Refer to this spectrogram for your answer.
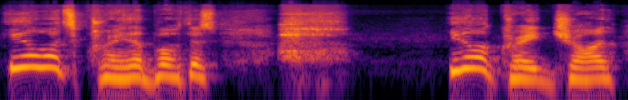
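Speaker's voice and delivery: demonstrated deflated speech ending in a heavy sigh; mock depressed sigh after the words. Shown as a demonstration. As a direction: let each phrase drop into an audible sigh. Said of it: "sound like you're sighing at the end".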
